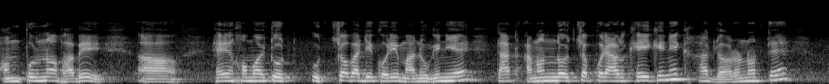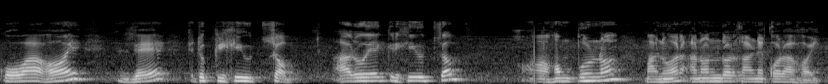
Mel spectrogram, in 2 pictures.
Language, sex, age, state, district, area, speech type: Assamese, male, 60+, Assam, Nalbari, rural, spontaneous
